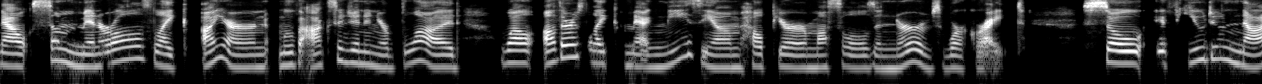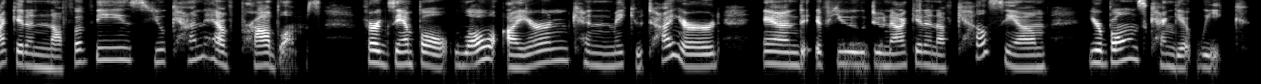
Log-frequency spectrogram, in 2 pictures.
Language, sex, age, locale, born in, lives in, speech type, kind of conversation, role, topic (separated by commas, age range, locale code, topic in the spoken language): English, female, 50-54, en-US, United States, United States, read, expert-assistant, expert, Why do we need vitamins and minerals in our diet?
